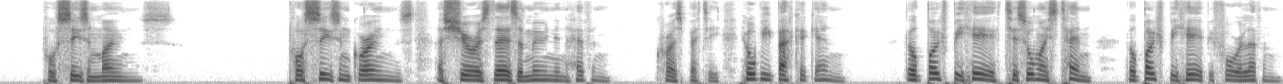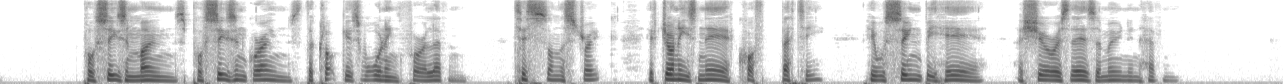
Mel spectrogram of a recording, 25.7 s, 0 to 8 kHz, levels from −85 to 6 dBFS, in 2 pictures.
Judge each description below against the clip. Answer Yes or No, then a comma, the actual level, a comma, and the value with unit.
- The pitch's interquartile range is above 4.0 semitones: No, average, 3.2 semitones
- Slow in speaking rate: No, average, 155 wpm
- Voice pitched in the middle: Yes, medium, 155 Hz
